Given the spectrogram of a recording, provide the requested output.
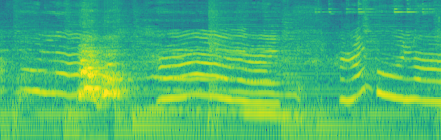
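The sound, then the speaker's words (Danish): Several dogs at an animal shelter in Rødovre call out together in a noisy, overlapping chorus, with drawn-out yelping cries and a louder burst near the start, continuous throughout, with no talking. “Hvis der er en, der først starter, så begynder de andre bare at svare. Det er en råbekor.”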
